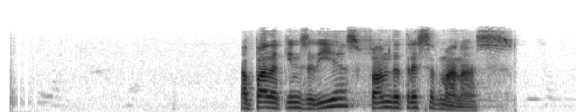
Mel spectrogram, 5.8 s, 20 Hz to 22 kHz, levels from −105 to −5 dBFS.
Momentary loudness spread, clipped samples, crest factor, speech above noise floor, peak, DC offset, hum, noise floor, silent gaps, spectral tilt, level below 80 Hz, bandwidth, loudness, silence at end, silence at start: 10 LU; under 0.1%; 20 dB; 65 dB; -2 dBFS; under 0.1%; none; -84 dBFS; none; -3 dB/octave; -66 dBFS; 8 kHz; -18 LUFS; 0.65 s; 2.4 s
